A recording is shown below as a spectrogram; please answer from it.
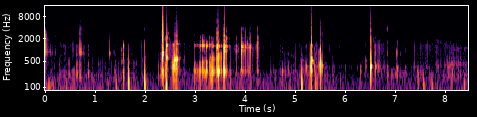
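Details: ASMR recording of stomach growling: bursts of gurgling, bubbling and squeaky rumbles with quiet gaps between; borborygmi.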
